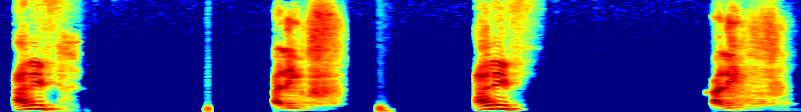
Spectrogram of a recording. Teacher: জিহবারও কাজ নেই গলারও কাজ নেই মুখের খালি জায়গা থেকে উচ্চারিত হবে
